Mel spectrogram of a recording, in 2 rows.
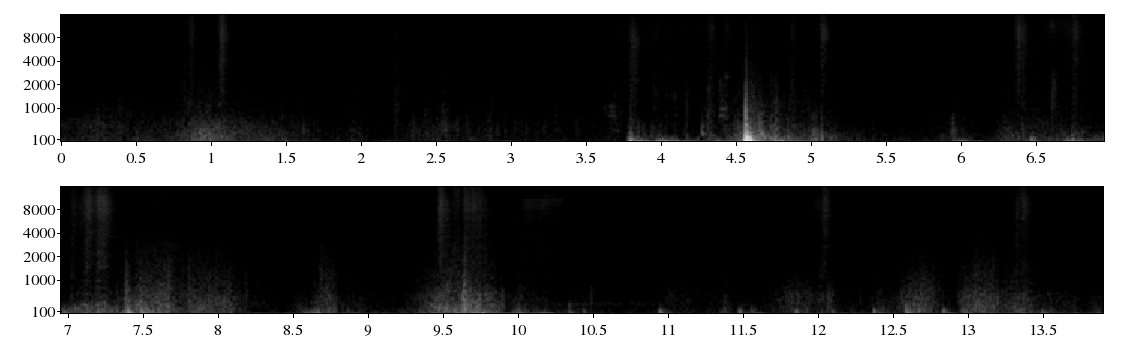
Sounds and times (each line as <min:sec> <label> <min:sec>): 0:03.8 windy thump of blankets hitting a bed 0:05.2
0:08.6 windy thump of blankets hitting a bed 0:10.2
